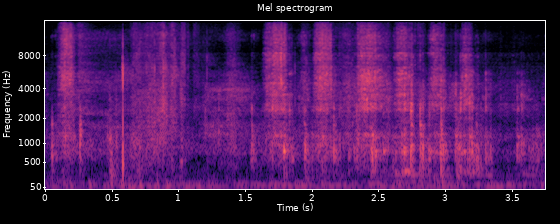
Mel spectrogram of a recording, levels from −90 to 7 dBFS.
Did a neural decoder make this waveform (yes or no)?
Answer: yes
